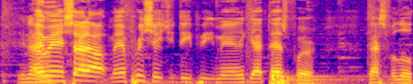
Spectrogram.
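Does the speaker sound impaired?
No.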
